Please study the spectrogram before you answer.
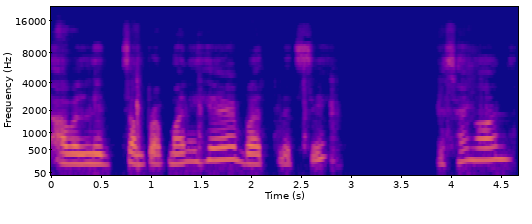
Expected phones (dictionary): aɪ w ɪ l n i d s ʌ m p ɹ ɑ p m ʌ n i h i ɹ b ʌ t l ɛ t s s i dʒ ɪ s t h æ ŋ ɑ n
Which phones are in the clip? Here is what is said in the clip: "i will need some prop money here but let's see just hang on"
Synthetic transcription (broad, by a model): aɪ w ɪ l n i d s ʌ m p ɹ ɑ p m ʌ n i h i ɹ b ʌ t l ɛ t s s i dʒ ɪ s h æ ŋ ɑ n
